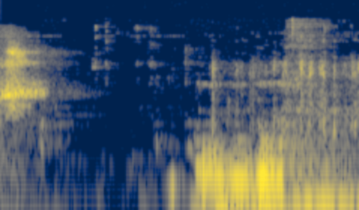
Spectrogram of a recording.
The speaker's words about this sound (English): Typing. I'm typing.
